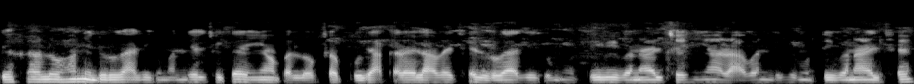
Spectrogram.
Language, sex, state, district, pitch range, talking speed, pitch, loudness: Maithili, male, Bihar, Begusarai, 105-115 Hz, 205 wpm, 110 Hz, -15 LUFS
